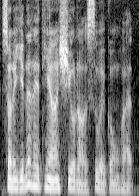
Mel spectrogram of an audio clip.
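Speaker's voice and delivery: ordinary delivery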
